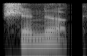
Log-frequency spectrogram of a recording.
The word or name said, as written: Chinook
